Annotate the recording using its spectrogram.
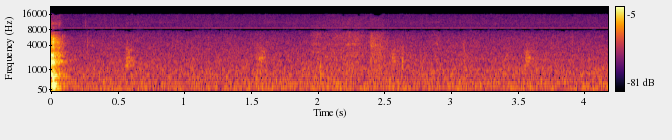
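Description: Quiet room with a few faint, soft mouth clicks, irregularly spaced, as a person tastes a small chunk of chipotle chilli butter.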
